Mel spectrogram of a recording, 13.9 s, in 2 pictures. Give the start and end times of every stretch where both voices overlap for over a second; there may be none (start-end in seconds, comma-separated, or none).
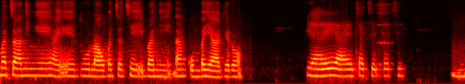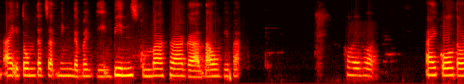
none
